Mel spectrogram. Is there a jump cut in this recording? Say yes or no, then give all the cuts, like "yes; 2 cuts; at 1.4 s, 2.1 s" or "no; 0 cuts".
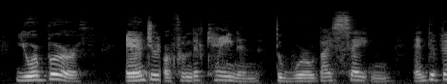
yes; 4 cuts; at 1.6 s, 1.9 s, 2.7 s, 3.2 s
